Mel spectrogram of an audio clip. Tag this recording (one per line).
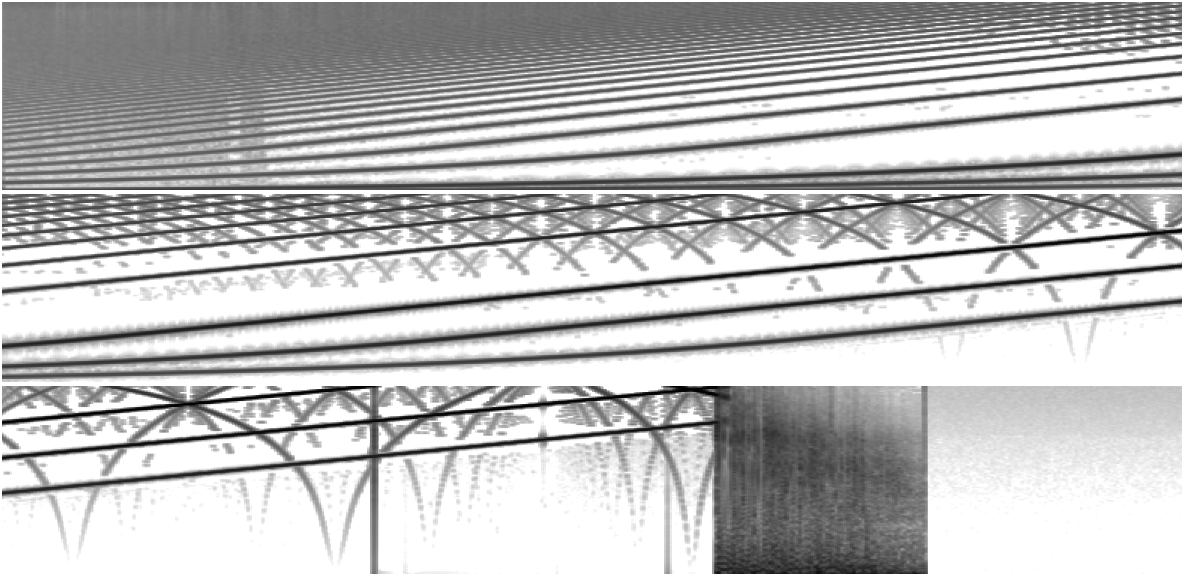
boom
buildup
mono
recording
stereo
